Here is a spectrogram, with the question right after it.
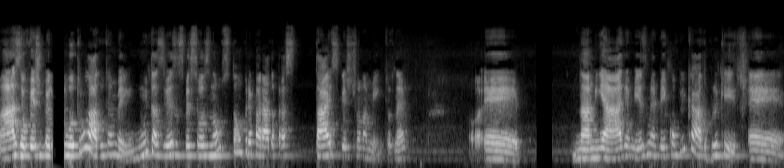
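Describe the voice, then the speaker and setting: A woman's lively intonation with long, frequent pauses. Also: fairly high pitch for a woman, fairly slow pace. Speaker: teacher. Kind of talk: live stream talk.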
